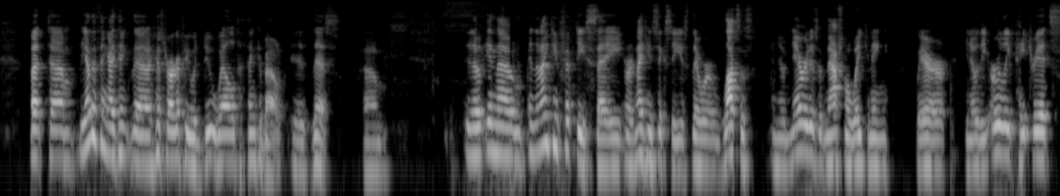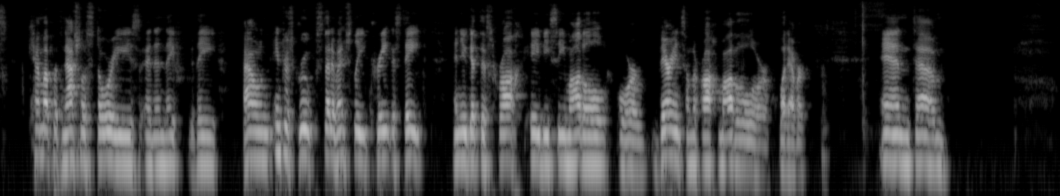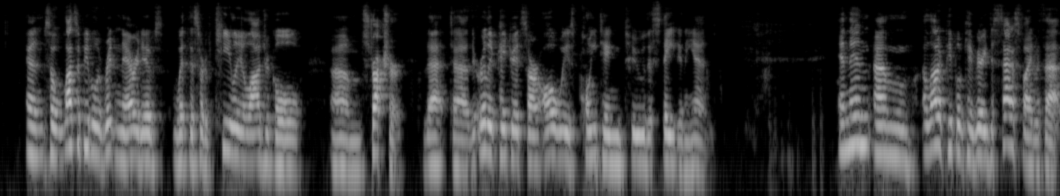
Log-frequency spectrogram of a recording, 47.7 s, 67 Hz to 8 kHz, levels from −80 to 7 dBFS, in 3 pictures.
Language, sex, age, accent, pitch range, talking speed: English, male, 50-69, American, 140-170 Hz, 150 wpm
